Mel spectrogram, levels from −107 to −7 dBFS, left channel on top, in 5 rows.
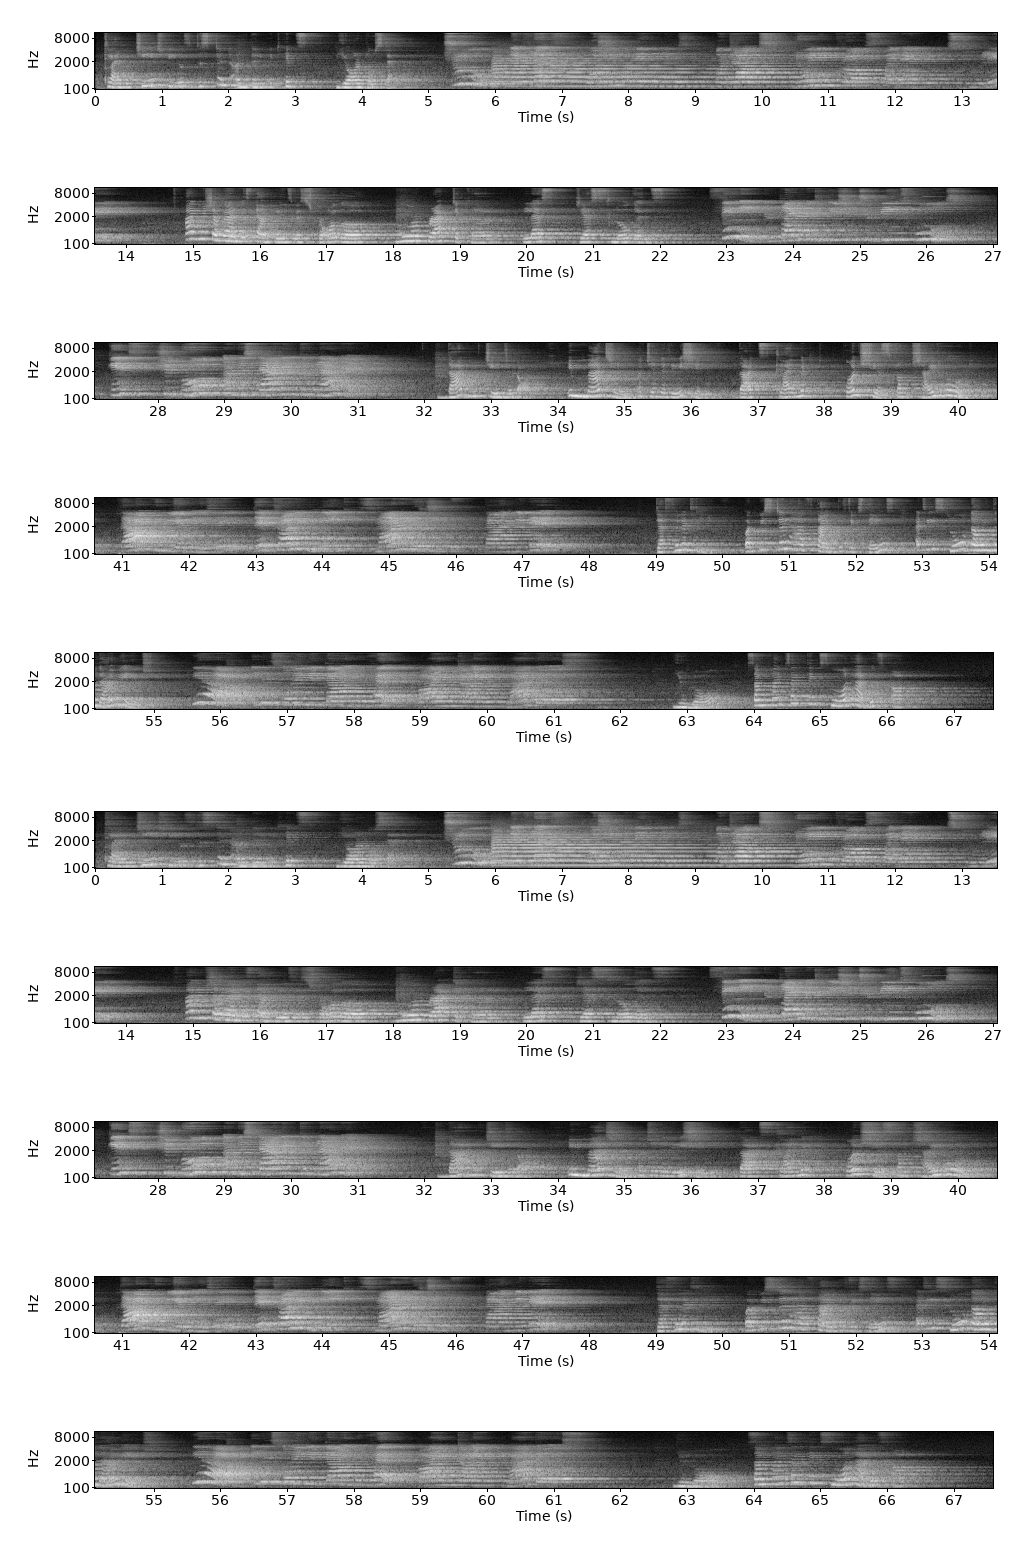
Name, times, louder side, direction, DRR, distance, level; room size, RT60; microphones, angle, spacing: voice 1, 0.1-3.0 3.6-4.5 14.9-17.7 18.0-19.6 19.9-20.4 20.7-22.0 32.2-33.6 34.1-36.4 36.6-37.9 38.3-40.2 49.0-49.9 50.3-52.6 52.9-55.0 62.8-63.5 64.0-66.2, left 2 dB, 50° left, 3 dB, 0.4 m, -27 dB
voice 2, 5.2-6.9 7.3-8.8 9.3-10.2 10.5-12.4 12.8-13.8 22.9-26.5 27.3-27.7 28.0-31.0 32.2-32.3 41.0-44.3 44.8-45.9 46.4-47.4 55.6-58.6 59.0-61.2, equal, 10° right, -8 dB, 1.9 m, -30 dB
Trumpet, 5.9-11.0, right 4 dB, 30° right, 0.4 m, -34 dB
9.4 x 5.8 x 4.1 m, 2.6 s
head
